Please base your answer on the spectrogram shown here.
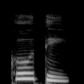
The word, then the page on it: ಗೋತಿ: Kannada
